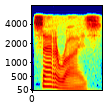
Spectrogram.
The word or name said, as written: satirize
